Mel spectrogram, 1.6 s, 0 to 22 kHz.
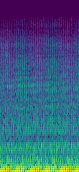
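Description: Kubota M8580 tractor engine running steadily nearby, a loud, even diesel rumble with a fast regular throb, no talking heard.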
